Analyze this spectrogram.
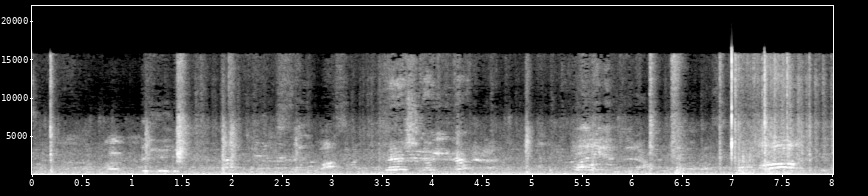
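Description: A vehicle's engine rumbles low and steady.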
